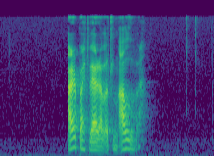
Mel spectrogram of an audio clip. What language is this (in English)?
Faroese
